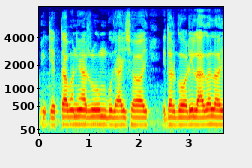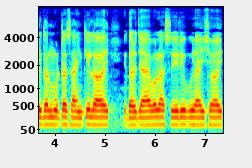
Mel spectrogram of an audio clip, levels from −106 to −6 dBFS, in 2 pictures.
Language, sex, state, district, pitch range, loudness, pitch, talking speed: Bajjika, male, Bihar, Vaishali, 130-135 Hz, -20 LUFS, 135 Hz, 155 wpm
